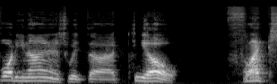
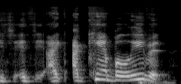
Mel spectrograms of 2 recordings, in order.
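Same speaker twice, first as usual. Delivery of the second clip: normal talking voice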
